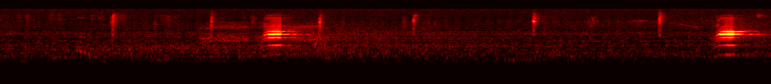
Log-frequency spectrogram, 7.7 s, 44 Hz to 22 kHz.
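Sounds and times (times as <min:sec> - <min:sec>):
low background hum: 0:00.0 - 0:07.7
faint clicks: 0:00.2 - 0:04.4
mallard quacks: 0:02.6 - 0:03.2, 0:07.1 - 0:07.6.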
